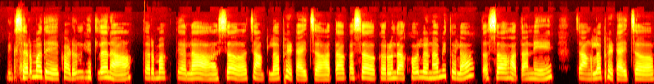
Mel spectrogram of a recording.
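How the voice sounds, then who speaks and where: Woman, voice-over serial recap, mid pitch, dry close mic, repeats who said each line. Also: darkish tone, no echo. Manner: retells the scenes, repeating "she says now" after each quoted line. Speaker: serial episode narrator.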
